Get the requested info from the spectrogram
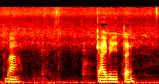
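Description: Two short, low vocal sounds, one right at the start and a paired one about a second and a half in, over a faint steady hiss.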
